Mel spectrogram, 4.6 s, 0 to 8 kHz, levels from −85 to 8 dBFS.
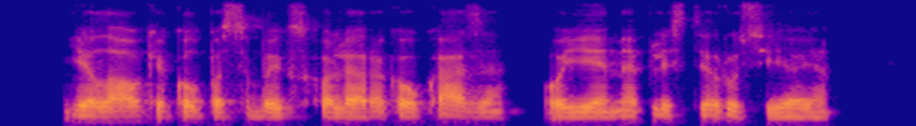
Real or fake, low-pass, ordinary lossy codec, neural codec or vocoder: real; 7.2 kHz; Opus, 32 kbps; none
